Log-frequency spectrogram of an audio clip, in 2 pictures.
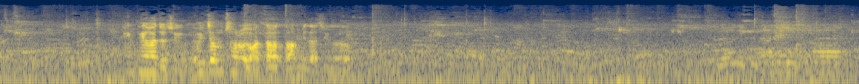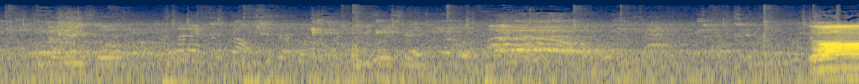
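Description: Shuttlecocks are struck by rackets with sharp pops in a large echoing hall.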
